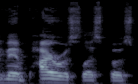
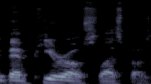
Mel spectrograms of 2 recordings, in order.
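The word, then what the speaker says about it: Vampyros Lesbos: vampiros Lesbos or vampiros I always say vampirist let's post but it's actually vampiros Lesbos I think that's how it's pronounced in Spanish if any any Spanish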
